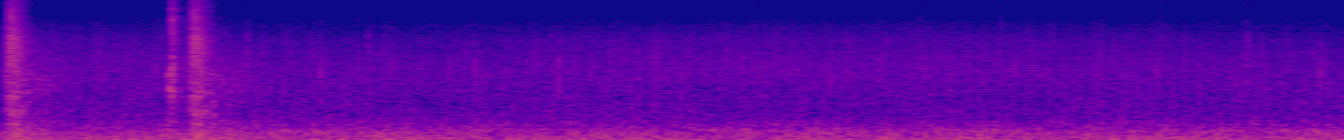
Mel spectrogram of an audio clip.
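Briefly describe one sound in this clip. Spell effects crackle and whoosh.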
